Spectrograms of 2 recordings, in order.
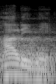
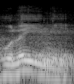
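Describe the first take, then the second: First: The name starts with 'Ha', vowel a. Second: The name starts with 'Hu', vowel u. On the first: The speaker calls it wrong. "bukan Halimi" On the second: The speaker calls it right. "saya cenderung untuk mendobetnya dengan Hulaimi"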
